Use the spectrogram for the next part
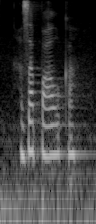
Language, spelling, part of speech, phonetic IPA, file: Belarusian, запалка, noun, [zaˈpaɫka], Be-запалка.ogg
- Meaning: match (a device to make fire)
